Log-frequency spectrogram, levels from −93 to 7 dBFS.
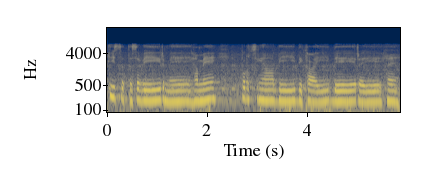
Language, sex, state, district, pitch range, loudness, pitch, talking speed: Hindi, female, Punjab, Fazilka, 180-200 Hz, -12 LUFS, 185 Hz, 100 wpm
